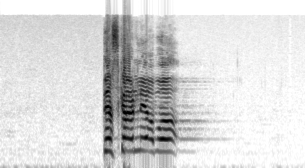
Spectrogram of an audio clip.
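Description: A man speaks loudly into a microphone.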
